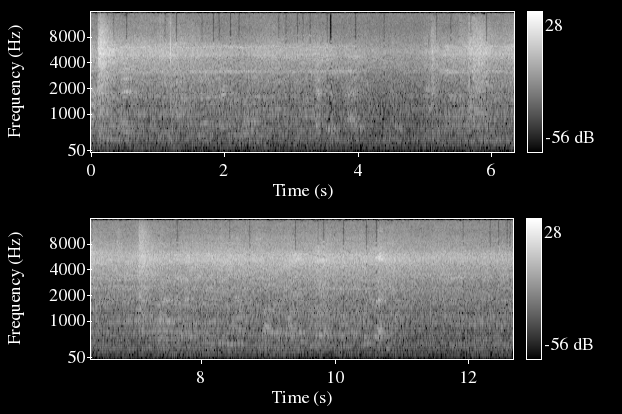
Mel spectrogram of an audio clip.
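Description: Indistinct chatter of a crowd inside a temple hall over a steady high hiss, with a sharp click at the very start and a couple more around the middle.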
